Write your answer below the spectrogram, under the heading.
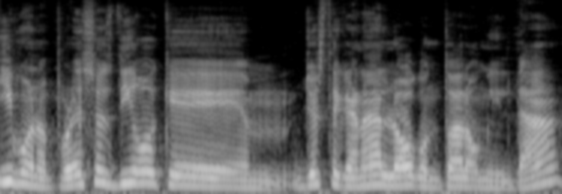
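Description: Pitched fairly high, a man with an unremarkable speaking voice lets his pitch vary in an ordinary way. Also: quiet background. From Spain. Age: 20s. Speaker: chess YouTuber. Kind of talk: casual vlog to camera. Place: home room. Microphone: webcam.

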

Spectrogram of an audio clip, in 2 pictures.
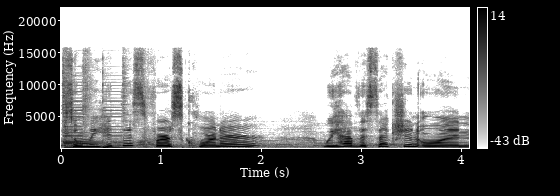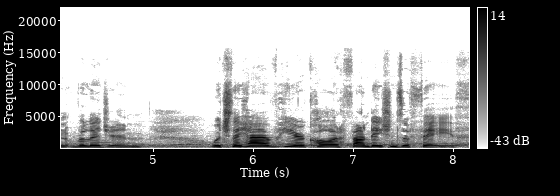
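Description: Music plays in the background as a woman speaks. Her pace is fairly slow, with ordinary pitch variation. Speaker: travel vlogger. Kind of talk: casual vlog chat. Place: hall. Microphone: phone near.

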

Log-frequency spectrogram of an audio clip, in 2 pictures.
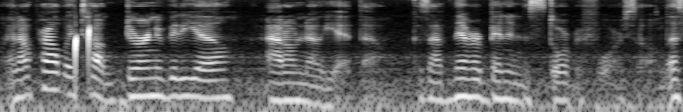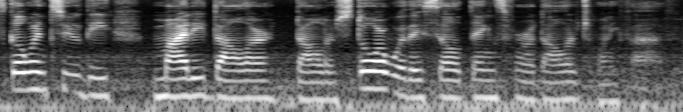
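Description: A woman talks at a fairly quick pace. Background noise is noticeable. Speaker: vlogger. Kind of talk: casual vlog chat. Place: car. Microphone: phone near.

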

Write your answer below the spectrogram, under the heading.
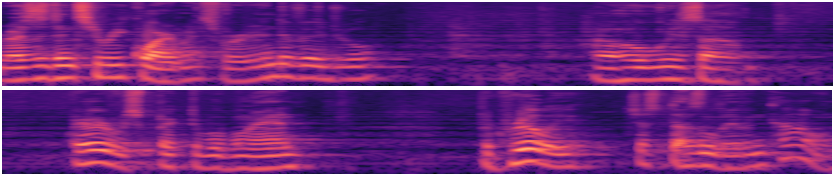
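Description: Through audible room echo and noticeable background noise, a man talks at a moderate pace with a fairly high pitch. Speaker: city council member. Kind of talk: council meeting debate.

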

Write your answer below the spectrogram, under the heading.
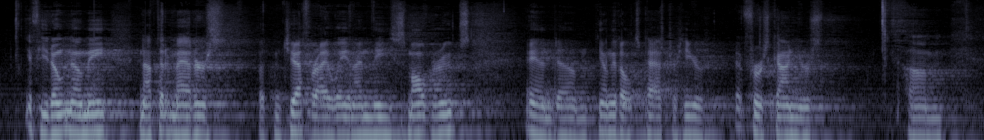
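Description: A man talks at a moderate pace in a monotone, flat intonation. Audible room echo surrounds his voice. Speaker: pastor giving eulogy. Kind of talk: eulogy speech. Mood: solemn, warm, respectful. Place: church. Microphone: podium.

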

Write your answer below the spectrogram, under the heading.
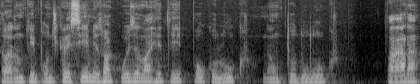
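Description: Against a quiet background, a man with a dark, mellow tone talks somewhat breathy at a fairly quick pace with ordinary pitch variation. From Brazil. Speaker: finance professor and podcast host. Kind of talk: educational Q&A podcast. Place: studio. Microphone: studio mic.

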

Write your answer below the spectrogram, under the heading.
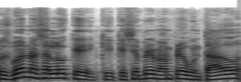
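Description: A man with a Mexican accent, fairly high pitch and fairly even intonation. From Mexico (Cancún); Mexico. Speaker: professional boxer; guest. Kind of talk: casual interview. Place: studio. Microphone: studio mic.

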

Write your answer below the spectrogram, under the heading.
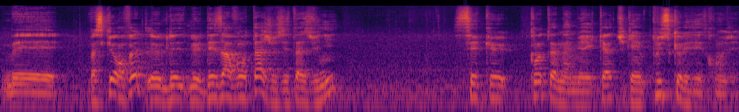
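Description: A man speaks with long, frequent pauses. There is noticeable background noise. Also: medium pitch for a man, lively intonation, moderate pace. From Ivory Coast, then Paris suburbs from age 8. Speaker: cook and former rapper; interviewee. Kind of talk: interview. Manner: halting. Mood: relaxed, reflective storytelling. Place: home room.

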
